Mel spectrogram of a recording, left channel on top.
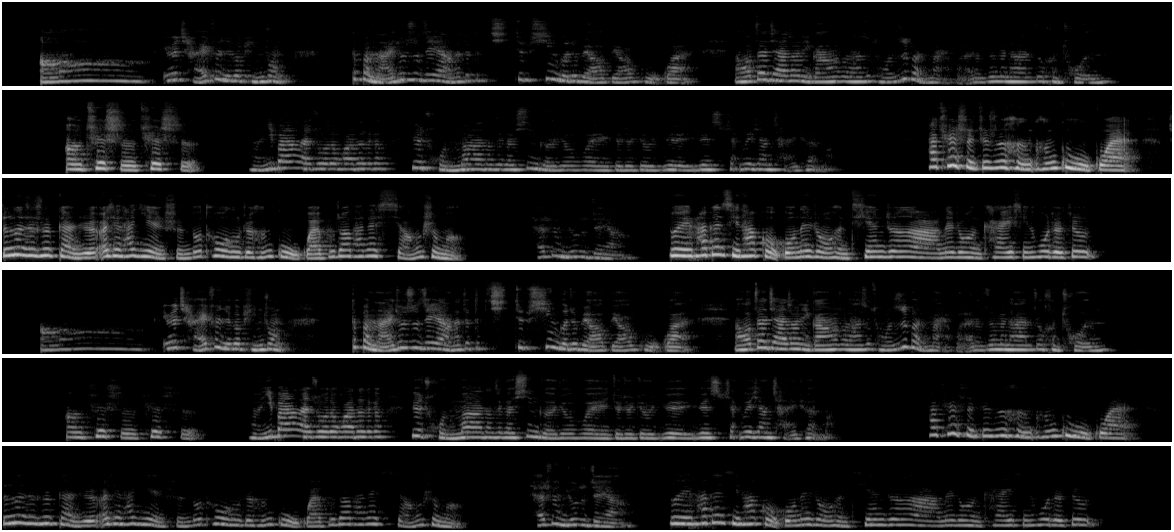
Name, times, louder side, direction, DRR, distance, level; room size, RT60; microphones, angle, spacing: voice 1, 0.4-1.5 12.3-13.7 21.0-23.1 23.4-28.0 30.1-34.3, left 7 dB, 85° left, 0.3 m, -28 dB
voice 2, 1.6-3.1 3.5-11.1 14.2-20.0 28.7-29.7, right 3 dB, 65° right, 0.6 m, -34 dB
7.6 x 3.1 x 4.8 m
head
